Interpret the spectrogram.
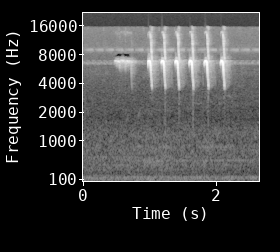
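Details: Blue-crowned hanging parrot at a luring spot: a drawn-out thin high note followed by six sharp, evenly spaced high chips about a quarter second apart, over faint low background noise.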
